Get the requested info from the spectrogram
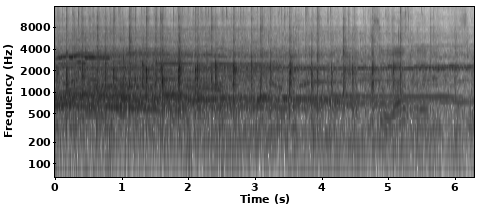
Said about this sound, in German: Aber wir sind trotzdem hier. Ein großer Applaus, dass wir lauter sind als die da drüben.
